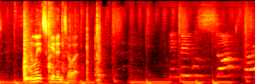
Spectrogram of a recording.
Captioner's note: upbeat music; laptop clattering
